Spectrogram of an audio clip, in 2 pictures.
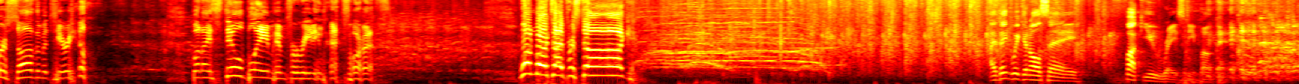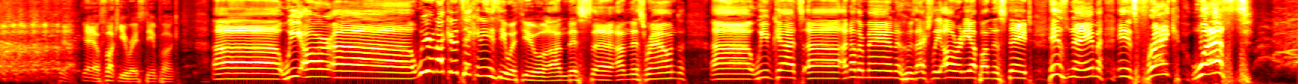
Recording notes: The audio presented here is the full live show itself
